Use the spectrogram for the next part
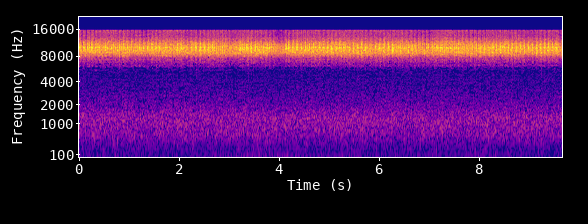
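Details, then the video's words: Male crickets stridulate in a continuous shrill chorus, a bright, even, high ringing drone with slight pulsing and a soft background hiss. "Most relaxing cricket sound for 8 hours"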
